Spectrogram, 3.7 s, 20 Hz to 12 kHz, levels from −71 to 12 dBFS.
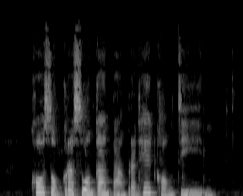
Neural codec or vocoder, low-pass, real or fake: none; 10.8 kHz; real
